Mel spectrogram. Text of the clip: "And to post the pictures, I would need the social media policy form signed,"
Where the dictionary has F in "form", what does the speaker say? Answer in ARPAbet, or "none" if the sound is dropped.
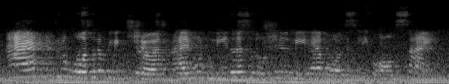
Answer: P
